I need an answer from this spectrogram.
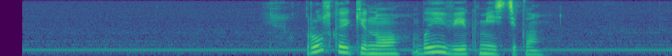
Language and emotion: Russian, neutral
